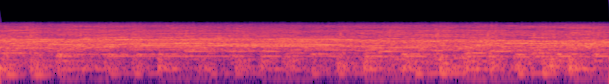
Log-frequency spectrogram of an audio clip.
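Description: Live jazz band with horns playing, with a crowd cheering and whooping over the music throughout.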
